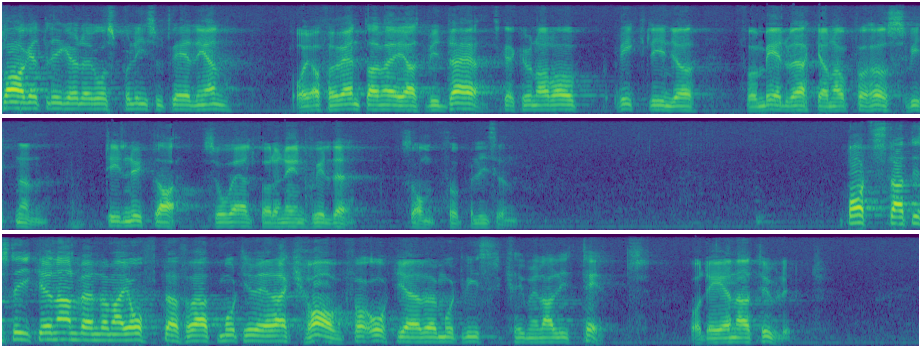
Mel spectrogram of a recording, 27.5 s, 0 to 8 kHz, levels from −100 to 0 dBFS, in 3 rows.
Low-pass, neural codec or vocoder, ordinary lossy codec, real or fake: 7.2 kHz; none; AAC, 32 kbps; real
